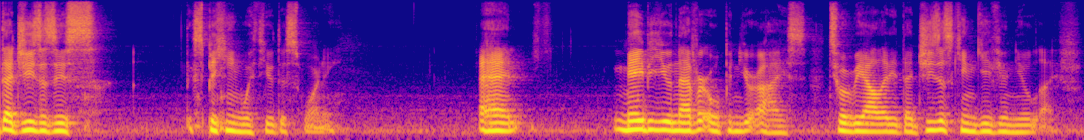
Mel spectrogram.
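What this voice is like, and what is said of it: Brazilian-accented English. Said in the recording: “You heard me speak this different accent. Yeah, I'm from Brazil.”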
